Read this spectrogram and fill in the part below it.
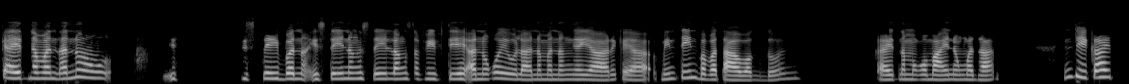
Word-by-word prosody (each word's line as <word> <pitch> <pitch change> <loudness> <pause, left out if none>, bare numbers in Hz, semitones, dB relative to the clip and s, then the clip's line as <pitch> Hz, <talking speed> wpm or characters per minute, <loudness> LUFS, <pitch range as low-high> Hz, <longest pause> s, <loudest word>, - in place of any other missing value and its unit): Kahit 285 -1 +6
naman 275 0 +3
ano, 295 0 +1 1.3
i 265 - -7
stay 270 +3 0
ba 260 +2 +5
ng 240 -2 -4
stay 255 +2 -2
ng 270 0 -2
stay 255 0 -2
lang 255 +1 0
sa 255 0 -9
50 255 0 0
ano 240 0 +2
ko, - - -2
eh, 265 - 0
wala 225 -2 +1
naman 225 0 -5
nangyayari, 225 -1 +1
kaya 205 -2 -1 0.2
maintain 270 +6 -2
pa - - +3
ba 230 - +4
tawag 200 -1 +3
do'n? 250 +8 -11 0.8
Kahit 220 0 +1
naman 230 -1 -4
kumain 225 -1 +2
ng 225 0 -5
mada 215 -1 0 0.7
hindi! 350 0 +2
Kahit 335 +2 +4
250 Hz, 170 wpm, -23 LUFS, 225-275 Hz, 1.3 s, Kahit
